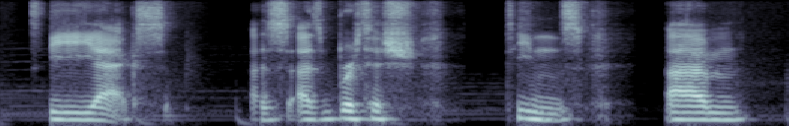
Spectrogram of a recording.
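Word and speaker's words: CeX: ex's Channel they say it should be called sex or like said pronounced like a c and then an e and then an X which we have all pronounced c x as as British teens um that yeah they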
